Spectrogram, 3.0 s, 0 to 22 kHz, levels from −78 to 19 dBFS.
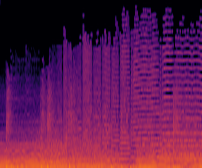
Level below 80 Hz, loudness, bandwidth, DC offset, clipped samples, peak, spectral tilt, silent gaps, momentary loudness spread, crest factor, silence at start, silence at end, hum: -32 dBFS; -15 LUFS; over 20 kHz; under 0.1%; under 0.1%; 0 dBFS; -4 dB/octave; none; 3 LU; 14 dB; 0 s; 0 s; none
